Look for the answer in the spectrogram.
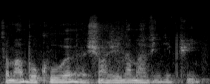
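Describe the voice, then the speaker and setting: Earnest pastor. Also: male voice, deep voice, little pitch movement, fast talker, warm tone, slight background noise. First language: English. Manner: earnest, repetitive, lists in short clauses. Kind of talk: testimony in a podcast conversation.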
